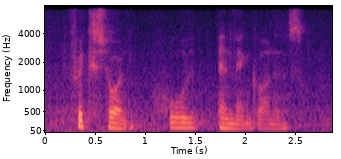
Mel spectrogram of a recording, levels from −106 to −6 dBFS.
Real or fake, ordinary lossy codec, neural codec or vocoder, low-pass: fake; none; codec, 16 kHz in and 24 kHz out, 0.6 kbps, FocalCodec, streaming, 2048 codes; 7.2 kHz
